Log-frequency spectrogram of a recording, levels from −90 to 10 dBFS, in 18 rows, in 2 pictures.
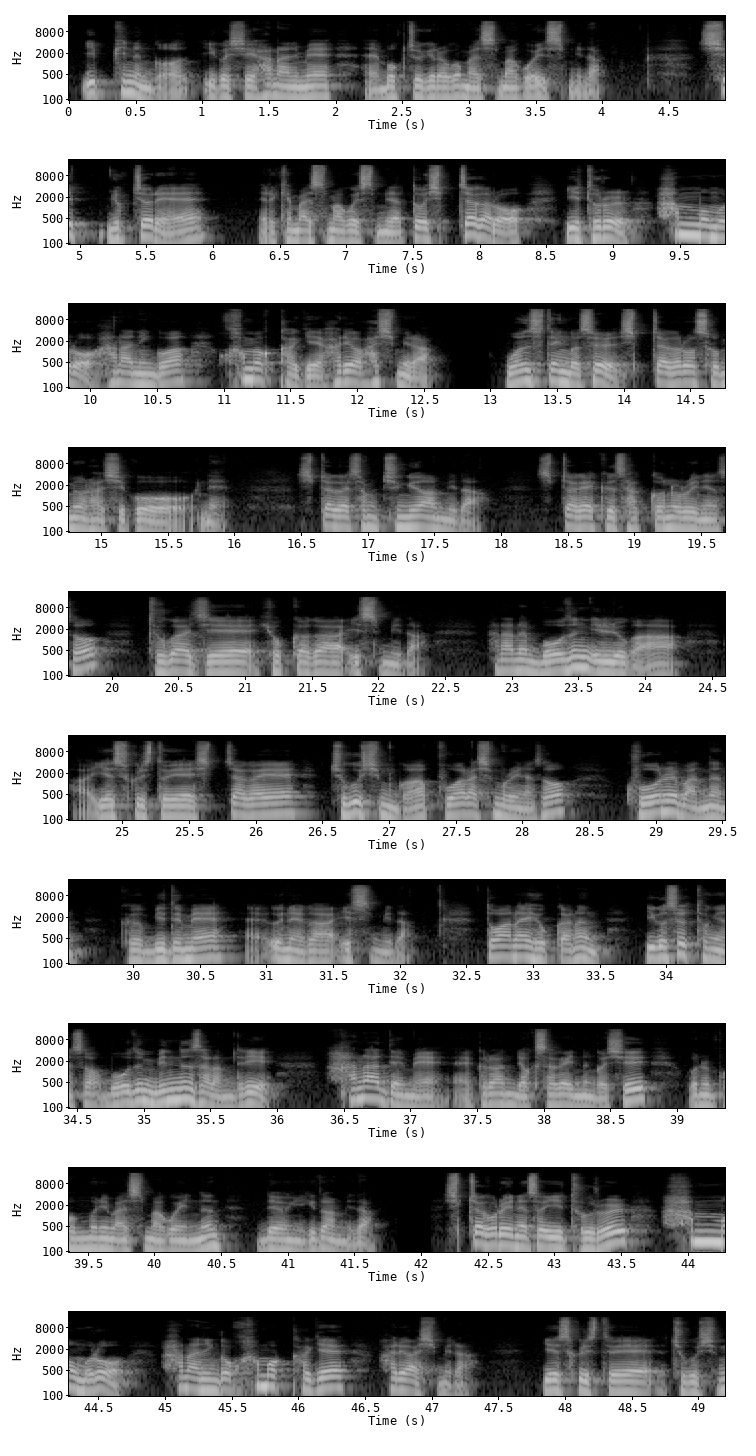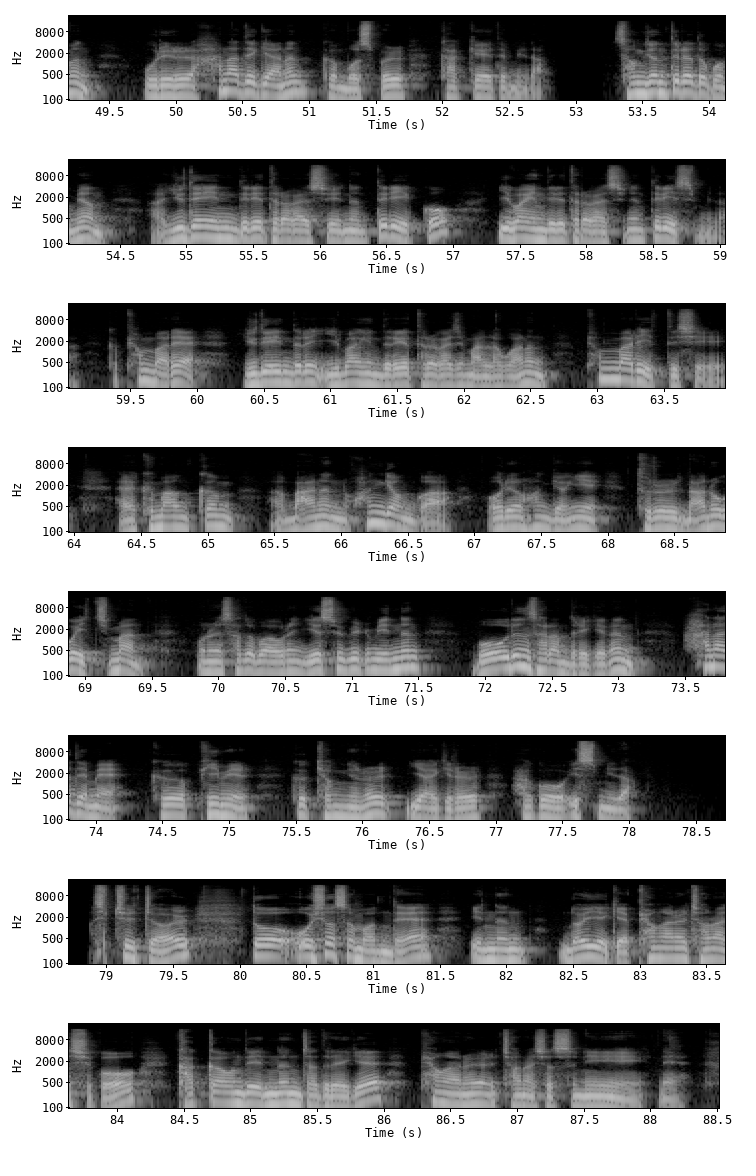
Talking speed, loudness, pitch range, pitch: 300 characters per minute, -22 LUFS, 115-140 Hz, 125 Hz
